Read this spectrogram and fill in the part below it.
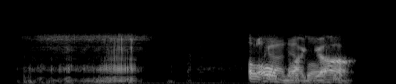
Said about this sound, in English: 10 minutes of uninterrupted snoring of …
